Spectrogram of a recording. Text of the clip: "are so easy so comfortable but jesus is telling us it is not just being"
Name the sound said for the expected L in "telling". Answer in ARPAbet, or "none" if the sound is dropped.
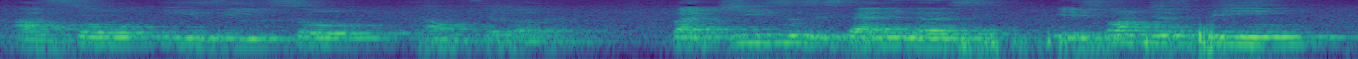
L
